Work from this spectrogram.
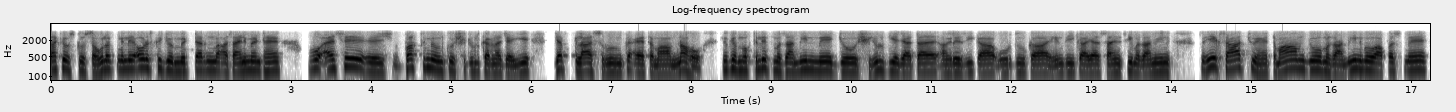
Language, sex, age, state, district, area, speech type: Urdu, male, 45-60, Uttar Pradesh, Rampur, urban, conversation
